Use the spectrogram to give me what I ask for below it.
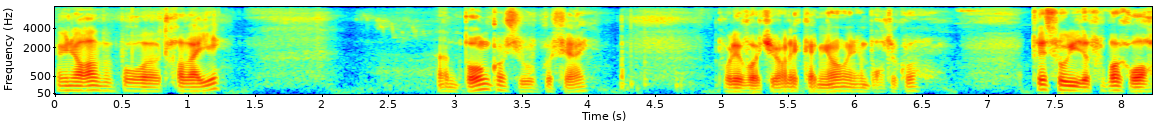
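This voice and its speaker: The speech moves at a moderate pace with ordinary pitch variation. Loudness swings widely, and long pauses come often. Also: man, fairly low pitch for a man. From Bordeaux, France. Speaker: vlogger. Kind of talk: casual property walkthrough video. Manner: hesitant, many fillers.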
